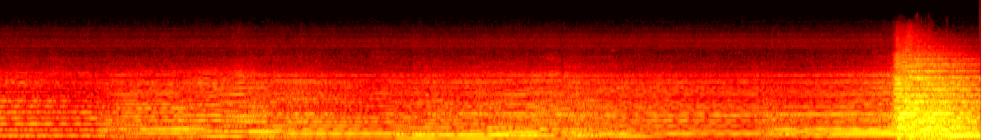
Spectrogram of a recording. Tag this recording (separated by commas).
Cello, Music, Musical instrument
